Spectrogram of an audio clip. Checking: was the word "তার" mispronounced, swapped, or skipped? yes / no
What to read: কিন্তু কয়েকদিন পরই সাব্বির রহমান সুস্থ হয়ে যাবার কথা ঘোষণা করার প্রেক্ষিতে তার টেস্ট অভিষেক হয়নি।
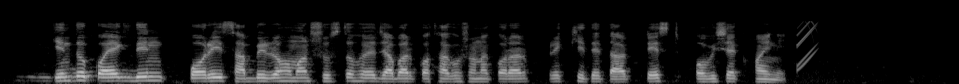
no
